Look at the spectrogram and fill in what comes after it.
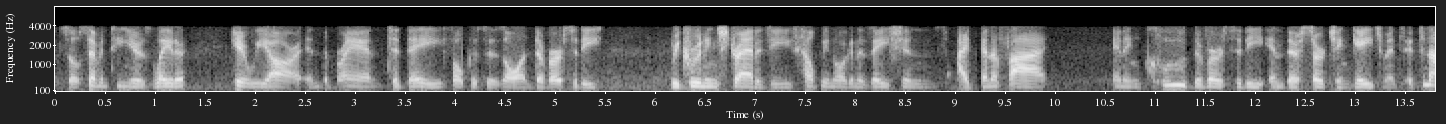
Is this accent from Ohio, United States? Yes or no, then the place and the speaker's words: yes; Ohio, United States; also born or lived in Broward County, United States; I was born in South Florida down in Broward County. I moved to Toledo, Ohio, because that's where my father was from. We moved to Columbus, Ohio.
